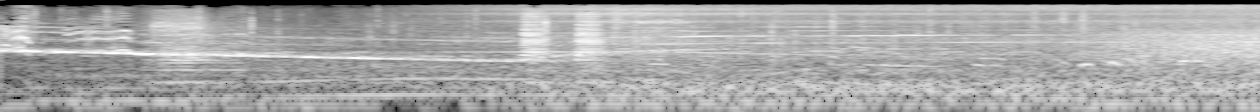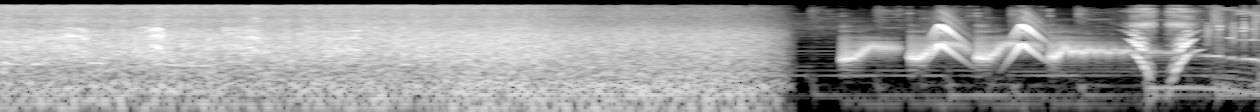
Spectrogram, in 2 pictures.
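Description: Edited sound effects: a long falling whistle-like tone that ends about three seconds in, then a loud noisy rush. Near the end it cuts off suddenly, and quick whistles glide rapidly up and down.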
